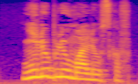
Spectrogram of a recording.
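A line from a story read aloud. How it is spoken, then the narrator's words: Grumbling. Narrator (Russian): проворчал Хендер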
